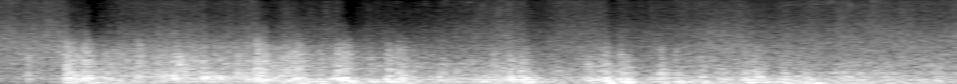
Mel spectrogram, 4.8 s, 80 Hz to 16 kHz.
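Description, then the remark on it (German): Loud thunder rumbles and cracks through a heavy thunderstorm over Rome on 18 July 1870, with lightning flashing around St. Peter's Basilica, a continuous deep roll with surging peaks and steady rain hissing beneath, powerful, with no voices. “Juli 1870 tobt ein heftiges Gewitter und taucht die ewige Stadt in nachtschwarze Dunkelheit. Der Donner kracht, Blitze umzucken den Petersdom.”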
